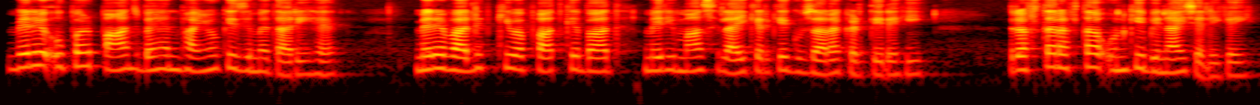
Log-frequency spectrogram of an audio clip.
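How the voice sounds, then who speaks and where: A woman's voice: mid-range voice, darkish tone, natural voice. A woman voicing an anxious young schoolteacher who supports her family, curt and defensive.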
